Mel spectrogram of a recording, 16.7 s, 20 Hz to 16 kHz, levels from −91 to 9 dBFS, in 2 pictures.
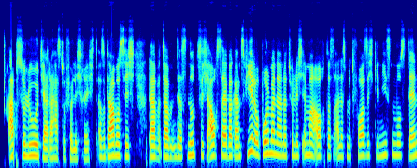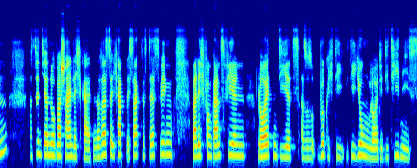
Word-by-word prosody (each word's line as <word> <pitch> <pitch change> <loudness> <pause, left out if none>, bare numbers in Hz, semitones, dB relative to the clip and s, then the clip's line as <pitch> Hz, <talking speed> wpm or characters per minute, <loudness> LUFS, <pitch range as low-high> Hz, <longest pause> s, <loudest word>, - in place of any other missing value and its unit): Absolut, 215 -1 +3
ja, 175 -2 +3
da 170 +1 0
hast 175 - -4
du 170 - -10
völlig 160 -1 -6
recht. 155 +4 -9
Also, 190 0 -4
da 205 +2 +8
muss 215 0 0
ich 200 -1 -1 0.3
da 195 0 +7
da 195 +2 +1
das 185 +2 -4
nutze 225 0 -3
ich 210 - -3
auch 205 +1 +7
selber 210 -1 +4
ganz 190 -1 0
viel, 275 +1 +4
obwohl 240 +2 +3
man 250 -1 +3
da 220 -1 +3
natürlich 210 0 -4
immer 215 -2 +1
auch 205 0 +1
das 200 -1 -7
alles 195 +1 -5
mit 190 -2 -12
Vorsicht 215 +1 -2
genießen 220 +2 -9
muss, 220 0 -6
denn 215 +9 0 0.5
das 200 0 -17
sind 245 -2 -5
ja 220 - +4
nur 220 -1 -2
Wahrscheinlichkeiten. 200 -5 +4
Das 185 - -5
heißt 230 +1 +1
ja, 225 - 0
ich 210 - -10
habe 225 0 +5
ich - - -9
sage 220 0 +1
das 205 - -16
deswegen, 225 +2 -4 0.4
weil 195 +1 +5
ich 210 0 -1
von 210 -1 -5
ganz 200 +1 +3
vielen 210 -2 -3 0.3
Leuten, 205 +2 +3
die 190 0 -11
jetzt 185 0 -5
also, 175 -1 -8
so 175 - -11
wirklich 205 -3 -7
die 185 -3 -15
die 205 -2 -9
jungen 210 -3 -2
Leute, 170 0 -4
die 180 +2 -17
Teenies, 190 -6 -10
205 Hz, 230 wpm, -23 LUFS, 190-220 Hz, 0.5 s, da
